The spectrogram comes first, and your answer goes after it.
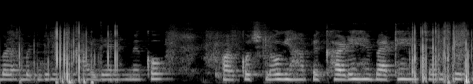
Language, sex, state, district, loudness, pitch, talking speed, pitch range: Hindi, male, Chhattisgarh, Raipur, -25 LUFS, 230 Hz, 230 wpm, 225-235 Hz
